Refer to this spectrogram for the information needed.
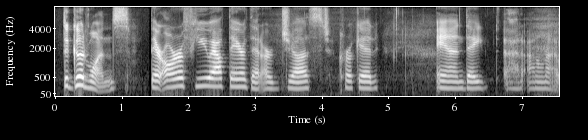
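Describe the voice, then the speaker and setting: A woman with a North Carolina accent talks at a very slow pace and a medium pitch with ordinary pitch variation, on a very clean recording with a silent background. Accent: Southern US (North Carolina). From US South, North Carolina. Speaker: true crime podcast co-host. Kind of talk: casual chat.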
